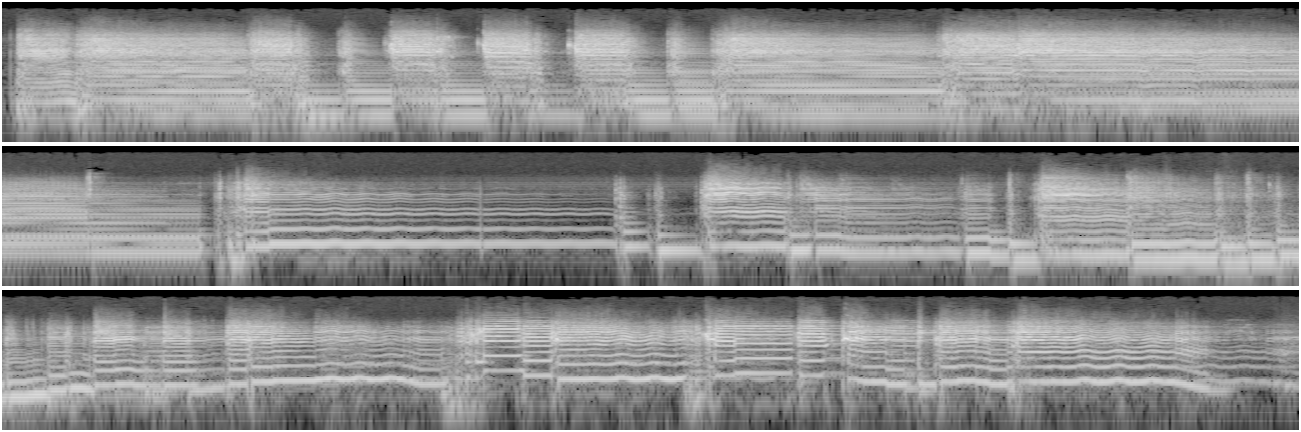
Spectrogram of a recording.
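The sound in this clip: A custom-built electric guitar plays through heavy distortion, loud and continuous. Choppy, ringing chords give way to sustained, buzzing single notes, including an upward slide, with no voices.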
